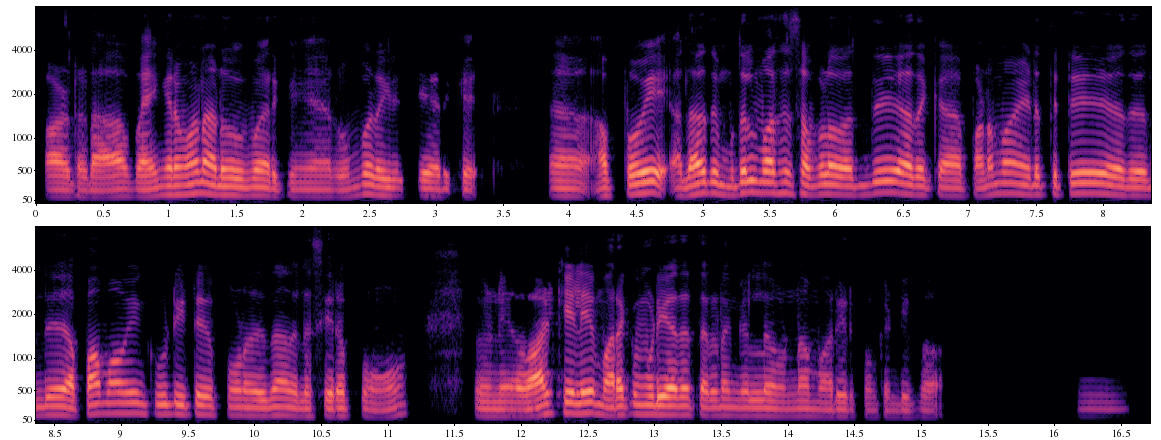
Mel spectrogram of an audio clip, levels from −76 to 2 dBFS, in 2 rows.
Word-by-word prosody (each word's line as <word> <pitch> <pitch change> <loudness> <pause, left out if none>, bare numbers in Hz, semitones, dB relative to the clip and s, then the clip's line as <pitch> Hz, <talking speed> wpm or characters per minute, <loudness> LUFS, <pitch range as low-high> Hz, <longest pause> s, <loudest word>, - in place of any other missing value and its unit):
அடடா! 105 -1 -1 0.3
பயங்கரமான 135 +8 +2
அனுபவமா 130 -2 +2
இருக்குங்க. 105 0 -7 0.2
ரொம்ப 120 +7 -5
நெகிழ்ச்சியா 120 -2 -2
இருக்கு. 110 - -7 0.6
அ - - -1 0.4
அப்போவே 145 +7 +3 0.2
அதாவது 150 +7 +4
முதல் 165 +7 +2
மாச 160 0 +3
சம்பளம் 140 0 +3
வந்து, 140 +5 -5 0.2
அதை 135 -2 +3
க - - -2 0.2
பணமா 140 +7 -2
எடுத்துட்டு 140 +3 -3 0.3
அது 125 -1 -2
வந்து, 125 +3 -3 0.2
அப்பா 140 - +1
அம்மாவையும் 155 -1 -2
கூட்டிட்டு 145 -1 -1 0.2
போனது 125 -2 -1
தான் 130 -1 0
அதில 115 -1 -4
சிறப்பும். 115 -3 -3 0.6
உங்களுடைய 110 0 -4 0.2
வாழ்க்கையிலே 160 +3 +3
மறக்க 130 +3 +1
முடியாத 135 -1 +4
தருணங்கள்ல 120 -1 -3
ஒண்ணா 115 +1 -6
மாறியிருக்கும் 105 -1 -8
கண்டிப்பா. 100 0 -12 1.1
ம். 110 0 -22
125 Hz, 130 wpm, -22 LUFS, 110-145 Hz, 1.1 s, அதாவது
